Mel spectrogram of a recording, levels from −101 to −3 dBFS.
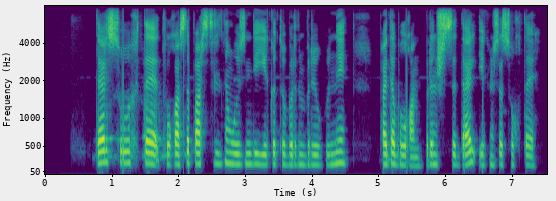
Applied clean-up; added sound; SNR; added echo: none; none; none; none.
